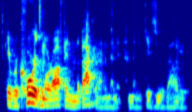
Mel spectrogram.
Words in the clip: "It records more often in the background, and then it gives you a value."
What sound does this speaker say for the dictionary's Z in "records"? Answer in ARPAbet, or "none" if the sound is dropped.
Z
